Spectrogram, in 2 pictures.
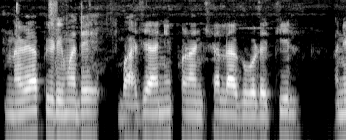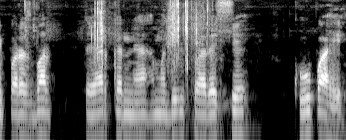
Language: Marathi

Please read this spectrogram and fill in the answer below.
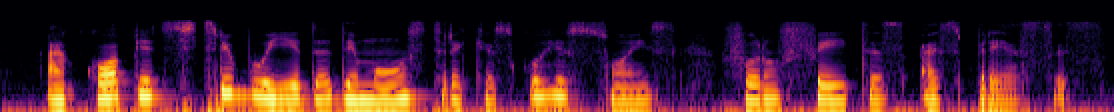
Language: Portuguese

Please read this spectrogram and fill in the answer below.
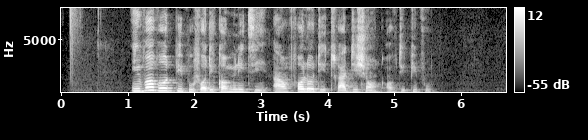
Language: Nigerian Pidgin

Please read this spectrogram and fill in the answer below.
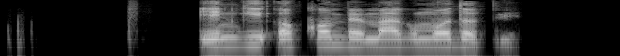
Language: Luo (Kenya and Tanzania)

